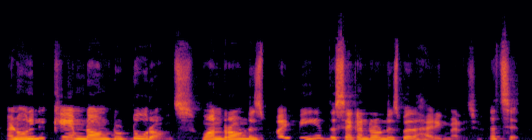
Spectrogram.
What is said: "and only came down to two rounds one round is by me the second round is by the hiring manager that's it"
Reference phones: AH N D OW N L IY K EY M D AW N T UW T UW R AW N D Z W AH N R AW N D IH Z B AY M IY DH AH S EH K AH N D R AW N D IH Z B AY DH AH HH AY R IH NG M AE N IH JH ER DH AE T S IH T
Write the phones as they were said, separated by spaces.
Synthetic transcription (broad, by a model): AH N D OW N L IY K EY M D AW N T UW T UW R AW N D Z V AH N R AW N D IH Z B AY M IY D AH S EH K AH N D R AW N D IH Z B AY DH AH HH AY R IH NG M AE N IH JH ER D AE T S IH T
